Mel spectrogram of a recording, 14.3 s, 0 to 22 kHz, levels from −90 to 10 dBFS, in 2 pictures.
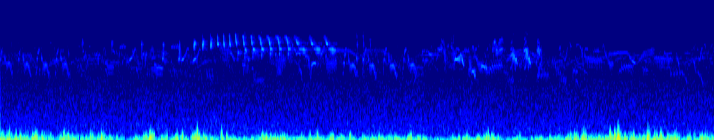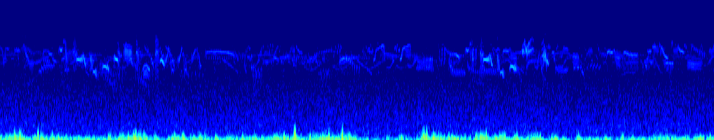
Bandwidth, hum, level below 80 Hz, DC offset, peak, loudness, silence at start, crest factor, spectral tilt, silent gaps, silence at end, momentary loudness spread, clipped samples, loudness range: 8.4 kHz; none; -46 dBFS; under 0.1%; -22 dBFS; -49 LUFS; 0 s; 22 dB; -6 dB/octave; none; 0 s; 11 LU; under 0.1%; 6 LU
